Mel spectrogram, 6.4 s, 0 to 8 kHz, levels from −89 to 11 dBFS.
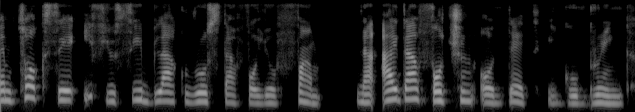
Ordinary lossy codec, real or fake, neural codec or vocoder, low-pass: none; fake; codec, 16 kHz, 8 kbps, FunCodec, trained on LibriTTS, 25 frames a second; 7.2 kHz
